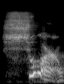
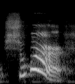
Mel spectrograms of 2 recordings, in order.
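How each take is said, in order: First: Said in the usual way. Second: Sure. pitched high and bright-eager; a sudden high, over-keen Sure; mock eager yes. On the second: Eager second answer to request.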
